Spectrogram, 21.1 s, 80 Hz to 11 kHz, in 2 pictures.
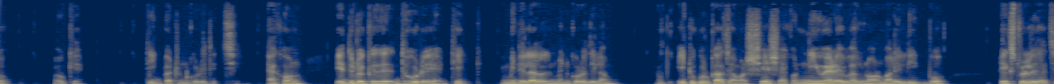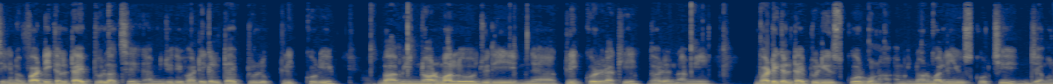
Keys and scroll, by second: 14.2 super+z, 15.4 super+z, 16.5 Escape, 17.4 super+z.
